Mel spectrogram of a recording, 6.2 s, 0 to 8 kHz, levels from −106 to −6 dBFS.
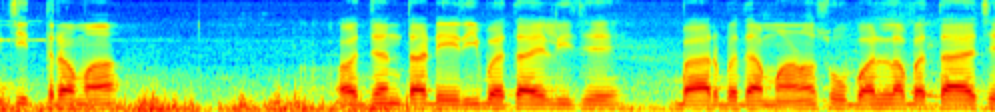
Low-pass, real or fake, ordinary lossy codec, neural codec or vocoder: none; real; none; none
